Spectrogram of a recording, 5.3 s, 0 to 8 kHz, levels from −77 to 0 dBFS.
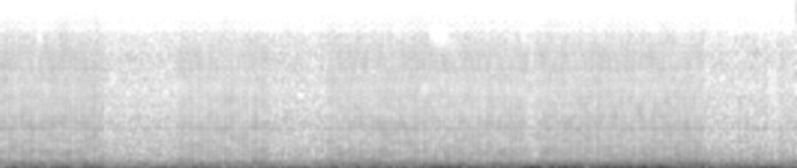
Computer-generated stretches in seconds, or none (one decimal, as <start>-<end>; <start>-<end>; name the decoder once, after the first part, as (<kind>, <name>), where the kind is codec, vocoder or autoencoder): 0.0-0.7 (vocoder, Vocos); 1.2-1.8; 2.2-4.7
